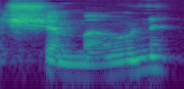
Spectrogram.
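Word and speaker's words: שמעון: in verse 33 I'm Simeon or in Hebrew be pronounced more like shim ohn which sounds a lot like it really comes from the Hebrew word to fear you've heard of the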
